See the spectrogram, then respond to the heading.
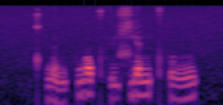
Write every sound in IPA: t̪ʰ w ə̰˨˩ n f w ɔ˥ pʰ y̰˨˩ ɕ j ɛ˥ n pʰ ʊ˧˥ ŋ

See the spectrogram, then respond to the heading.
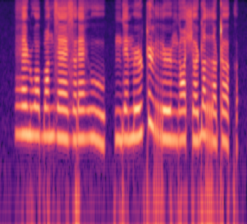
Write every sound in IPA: ɦ æ ɳ w ɔ b ɑ n z æ z ʌ ɾ æ ɦ u | ŋ ɡ ɛ m ə˞ ɭ ʈ ə ɭ r ə˞ ŋ ɡ ɑ ʃ ʌ ɖ ɑ r ɑ ʈ ʌ k

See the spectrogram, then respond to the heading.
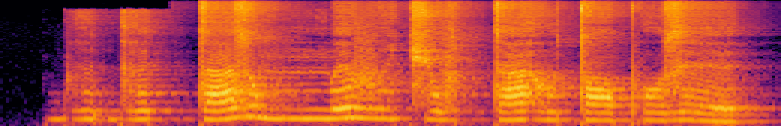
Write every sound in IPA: bʱ i ʔ ɡʱ e tː æ z u mː e v i t͡ɕ o v tː æ ɦ u t ɒ pʰ o z e

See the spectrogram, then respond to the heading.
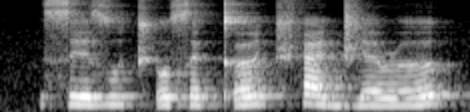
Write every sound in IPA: s e z u t͡ʃʼ o s ɛ kʼ œ t͡ʃʰ æ d͡ʒ ɛ ɹ ə

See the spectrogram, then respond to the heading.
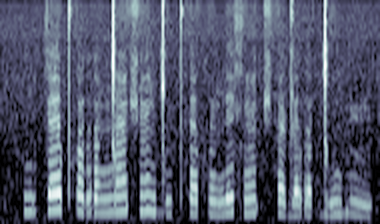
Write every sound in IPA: ŋ i k ɛ pʰ œ r œ ŋ͡ǀ ɛ̃ ʃ ẽ ɡ͡ǀ y pʰ ɛ f ẽ ŋ e x ẽ t͡ʃʰ ɛ ɖ ɛ r œ ɡ͡ǀ ĩ b y

